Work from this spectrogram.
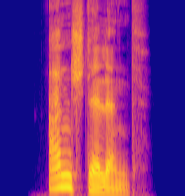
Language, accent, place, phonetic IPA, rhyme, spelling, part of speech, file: German, Germany, Berlin, [ˈanˌʃtɛlənt], -anʃtɛlənt, anstellend, verb, De-anstellend.ogg
- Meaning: present participle of anstellen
